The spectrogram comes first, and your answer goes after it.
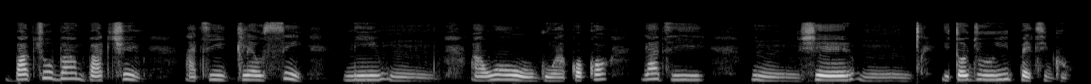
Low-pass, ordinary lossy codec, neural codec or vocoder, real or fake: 7.2 kHz; none; vocoder, 22.05 kHz, 80 mel bands, WaveNeXt; fake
